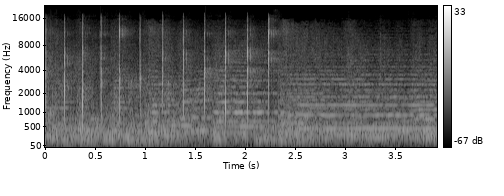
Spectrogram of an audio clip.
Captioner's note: camera shatters; audience applauding; orchestral music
